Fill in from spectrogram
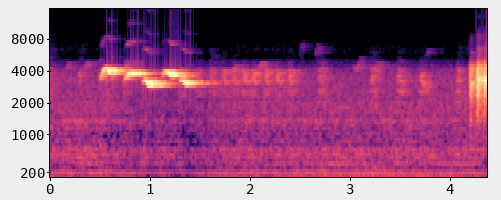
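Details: A greater green leafbird sings a lure song meant to prompt other leafbirds into 'muntah beling' singing. It gives a second of bright, descending whistled phrases, then near silence, then a sudden loud note at the end.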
